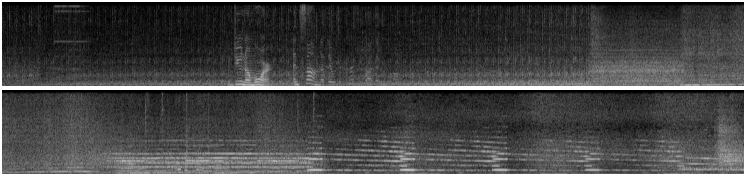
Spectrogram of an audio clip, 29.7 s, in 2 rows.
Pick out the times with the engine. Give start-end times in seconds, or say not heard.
0.0-29.6.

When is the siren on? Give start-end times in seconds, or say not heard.
16.8-29.6.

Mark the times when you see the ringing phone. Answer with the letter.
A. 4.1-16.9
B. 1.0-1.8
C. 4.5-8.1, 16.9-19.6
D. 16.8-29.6
B.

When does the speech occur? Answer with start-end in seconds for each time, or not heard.
4.5-8.1, 16.9-19.6.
